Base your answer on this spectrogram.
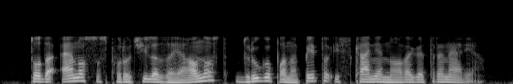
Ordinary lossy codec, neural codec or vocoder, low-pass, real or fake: none; none; 3.6 kHz; real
